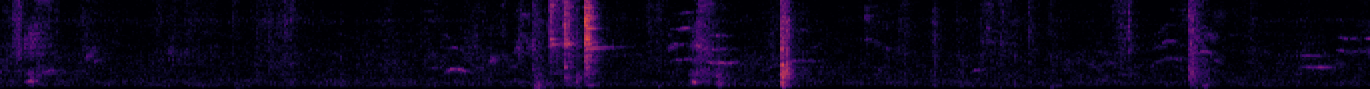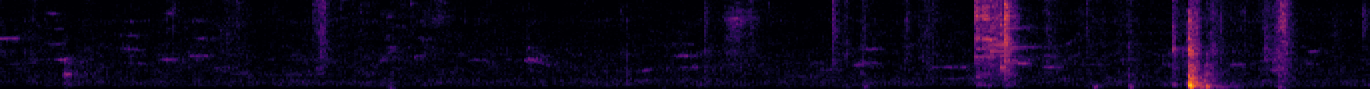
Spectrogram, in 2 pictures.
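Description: A brush strokes through long hair with soft, scratchy swishes.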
